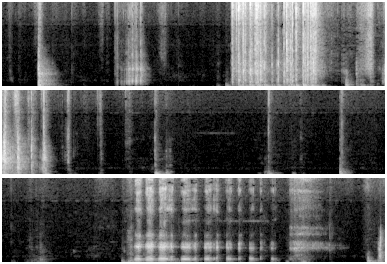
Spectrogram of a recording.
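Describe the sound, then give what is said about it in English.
Two bursts of rapid papery riffling as tarot cards are shuffled, with a few soft taps and flicks between them; fairly loud. “You have two more shuffles, Eleni. Two more shuffles.”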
